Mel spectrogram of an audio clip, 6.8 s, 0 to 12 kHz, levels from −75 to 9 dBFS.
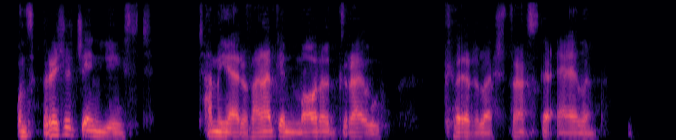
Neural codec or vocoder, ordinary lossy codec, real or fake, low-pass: codec, 24 kHz, 1.5 kbps, HILCodec; Opus, 64 kbps; fake; 10.8 kHz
